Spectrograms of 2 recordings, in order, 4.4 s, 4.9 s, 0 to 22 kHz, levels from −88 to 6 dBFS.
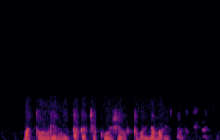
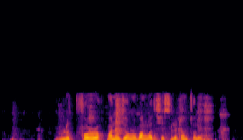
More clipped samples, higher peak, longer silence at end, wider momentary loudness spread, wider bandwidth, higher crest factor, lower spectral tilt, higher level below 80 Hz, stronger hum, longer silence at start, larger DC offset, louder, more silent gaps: neither; second, -22 dBFS vs -4 dBFS; about the same, 0.25 s vs 0.35 s; first, 19 LU vs 12 LU; about the same, 7.6 kHz vs 7.6 kHz; about the same, 22 dB vs 20 dB; second, -3 dB/octave vs -6.5 dB/octave; second, -86 dBFS vs -52 dBFS; neither; second, 0.45 s vs 1.1 s; neither; second, -42 LUFS vs -22 LUFS; neither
